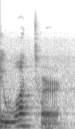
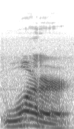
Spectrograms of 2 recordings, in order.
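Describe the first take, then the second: First: It is said in a British accent. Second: It is said in an American accent. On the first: "That's British English" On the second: "That's American English"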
